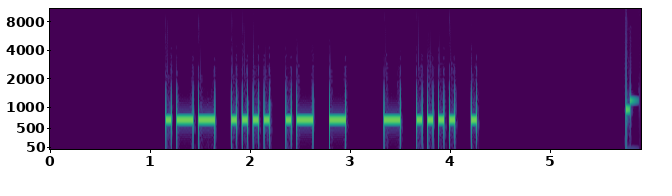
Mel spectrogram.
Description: Morse code, heard as a keyed tone, about 22 wpm, 700 Hz. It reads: WHAT THE
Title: Sets of 2 Words 22wpm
